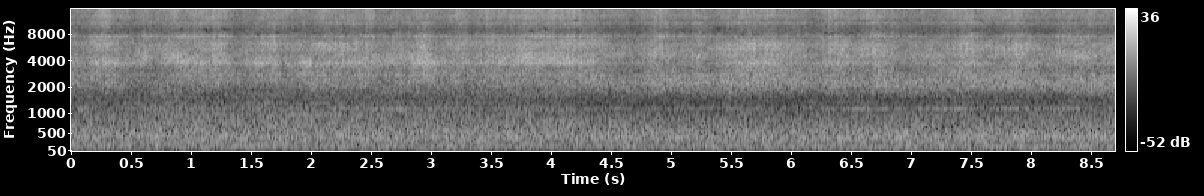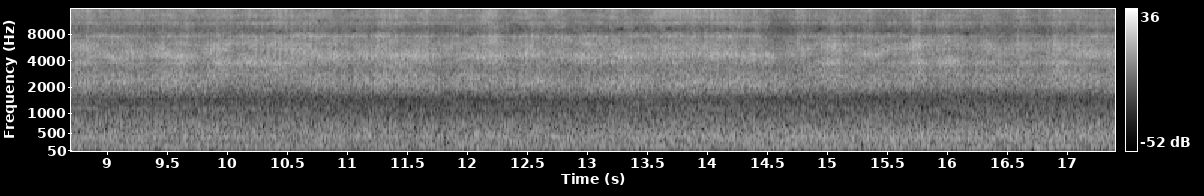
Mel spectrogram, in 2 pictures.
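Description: Saab 340's General Electric CT7 turboprop engines running steadily during a ground engine run: a constant loud roar and hiss with no change in power.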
